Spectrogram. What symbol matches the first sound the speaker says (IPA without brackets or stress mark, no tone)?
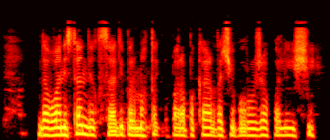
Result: d̪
